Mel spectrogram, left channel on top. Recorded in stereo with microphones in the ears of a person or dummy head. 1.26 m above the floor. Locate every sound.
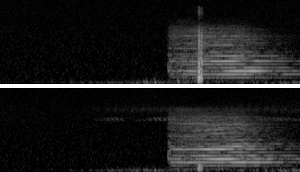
1.7 s a buzzer: 10° right (ahead or behind), 10 m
